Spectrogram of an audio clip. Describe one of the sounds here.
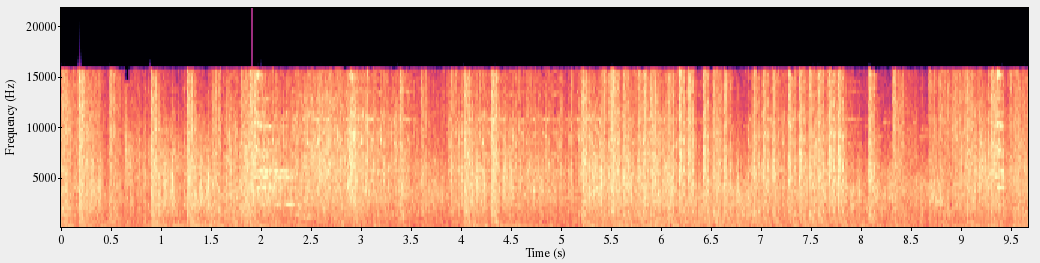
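Gunfire crackles and booms all around without pause.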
